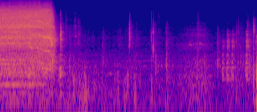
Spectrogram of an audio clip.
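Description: A short, loud whir of a power drill, then it stops, leaving quiet clicks and light handling noises.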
